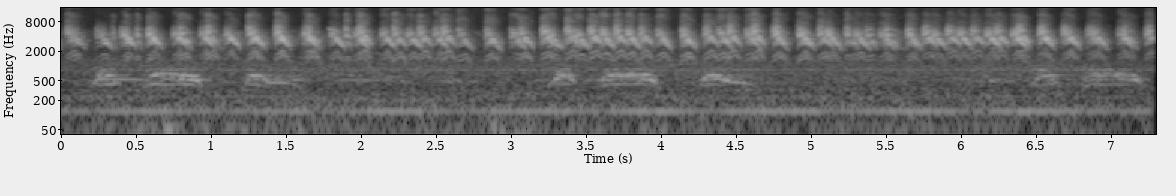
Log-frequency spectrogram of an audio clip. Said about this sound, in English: recently from my yard in Phoenix, just a little after sunrise, because I noticed that as soon as the sun rises, there go the birds, right? This is at 6 a.m. There's a lot of activity in the Palo Verde tree outside my living room window. Let's listen.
